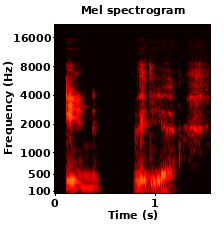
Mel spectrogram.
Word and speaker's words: Nvidia: I learned to say it the right way. I've been saying it wrong for a few years. Invidia.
